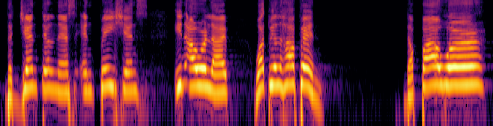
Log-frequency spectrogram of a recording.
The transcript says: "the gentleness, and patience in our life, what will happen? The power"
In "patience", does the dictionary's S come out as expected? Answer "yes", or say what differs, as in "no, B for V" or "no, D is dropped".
yes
